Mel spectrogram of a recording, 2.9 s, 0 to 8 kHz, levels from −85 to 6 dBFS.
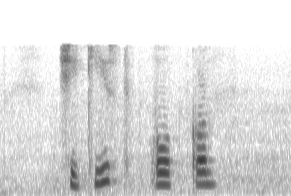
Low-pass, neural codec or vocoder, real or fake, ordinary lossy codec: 7.2 kHz; codec, 16 kHz in and 24 kHz out, 0.6 kbps, FocalCodec, streaming, 4096 codes; fake; AAC, 16 kbps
